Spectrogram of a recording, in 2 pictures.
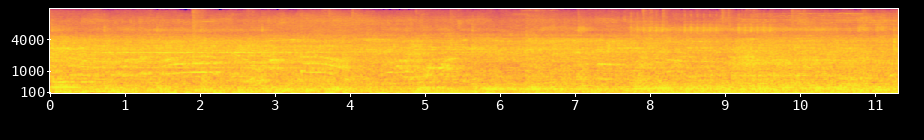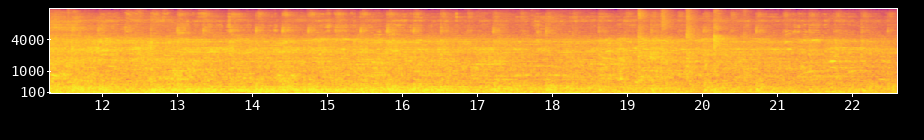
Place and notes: On the second floor of a huge game hall house at the edge of chinatown. The sound of many and different console games playing simultaneously. In the background some pop music trying to come through.
international city scapes - topographic field recordings and social ambiences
